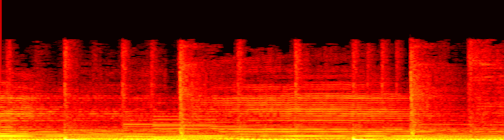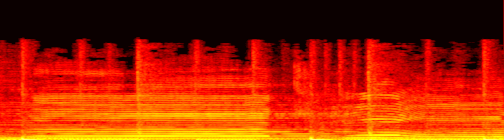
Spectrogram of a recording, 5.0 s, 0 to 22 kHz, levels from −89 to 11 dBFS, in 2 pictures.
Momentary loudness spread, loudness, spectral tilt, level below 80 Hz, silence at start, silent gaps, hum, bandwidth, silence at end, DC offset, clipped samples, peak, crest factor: 5 LU; -14 LUFS; -5.5 dB/octave; -18 dBFS; 0 s; none; none; 16 kHz; 0 s; under 0.1%; under 0.1%; 0 dBFS; 12 dB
